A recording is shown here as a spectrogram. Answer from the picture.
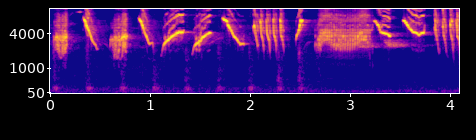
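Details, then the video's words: Long-tailed shrike in agitated, high-energy song meant to provoke other shrikes into singing: a fast, varied run of sharp downward-sweeping whistles, short clicks and harsh scratchy bursts, about three to four notes per second, with a faint low thump underneath. "cendet gacor AMPUH EMOSI TINGGI buat PANCINGAN CENDET AGAR BUNYI"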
